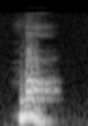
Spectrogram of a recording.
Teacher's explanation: And fourth tone, sharp falling. Ma, that's to scold.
